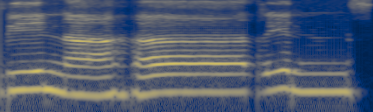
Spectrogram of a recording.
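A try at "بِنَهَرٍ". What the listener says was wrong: haknya nggak boleh panjang. Nggak binahar.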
